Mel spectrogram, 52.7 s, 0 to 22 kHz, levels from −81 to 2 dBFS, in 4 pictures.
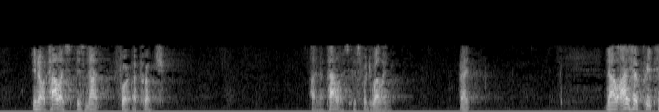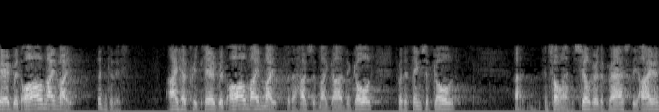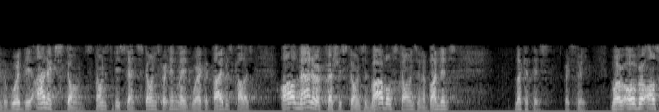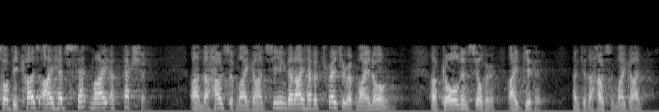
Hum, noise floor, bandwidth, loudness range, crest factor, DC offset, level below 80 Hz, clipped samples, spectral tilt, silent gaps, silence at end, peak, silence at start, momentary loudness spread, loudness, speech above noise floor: none; -64 dBFS; 4.3 kHz; 12 LU; 20 dB; 0.8%; -62 dBFS; under 0.1%; -9 dB/octave; none; 0.2 s; -2 dBFS; 0.65 s; 17 LU; -20 LUFS; 44 dB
